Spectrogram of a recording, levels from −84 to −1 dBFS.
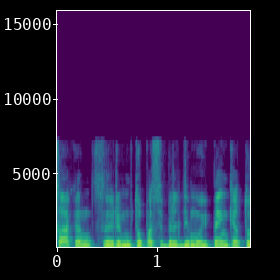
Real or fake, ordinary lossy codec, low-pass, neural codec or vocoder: real; MP3, 64 kbps; 7.2 kHz; none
